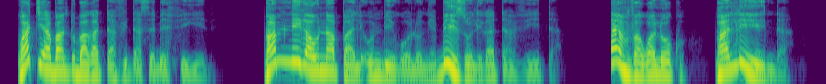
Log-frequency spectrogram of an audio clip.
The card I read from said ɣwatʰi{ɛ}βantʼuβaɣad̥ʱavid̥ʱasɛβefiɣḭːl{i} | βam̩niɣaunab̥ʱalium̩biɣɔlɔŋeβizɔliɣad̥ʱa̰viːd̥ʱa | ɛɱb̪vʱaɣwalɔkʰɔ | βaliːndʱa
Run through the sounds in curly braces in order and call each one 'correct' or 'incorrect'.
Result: incorrect, incorrect

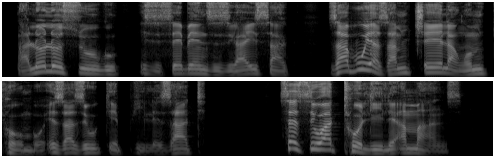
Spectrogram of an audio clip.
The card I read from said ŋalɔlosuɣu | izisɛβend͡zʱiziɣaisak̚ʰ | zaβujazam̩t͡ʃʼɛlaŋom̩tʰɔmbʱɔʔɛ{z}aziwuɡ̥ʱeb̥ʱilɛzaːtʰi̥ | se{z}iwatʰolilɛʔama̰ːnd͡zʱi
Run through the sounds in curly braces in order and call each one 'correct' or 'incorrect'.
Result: correct, incorrect

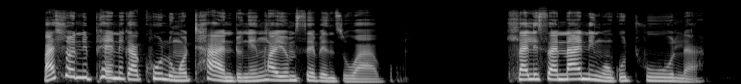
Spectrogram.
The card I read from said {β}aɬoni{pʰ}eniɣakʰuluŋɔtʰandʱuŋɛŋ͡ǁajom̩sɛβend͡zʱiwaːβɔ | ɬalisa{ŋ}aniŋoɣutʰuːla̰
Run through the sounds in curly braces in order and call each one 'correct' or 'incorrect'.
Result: correct, correct, incorrect

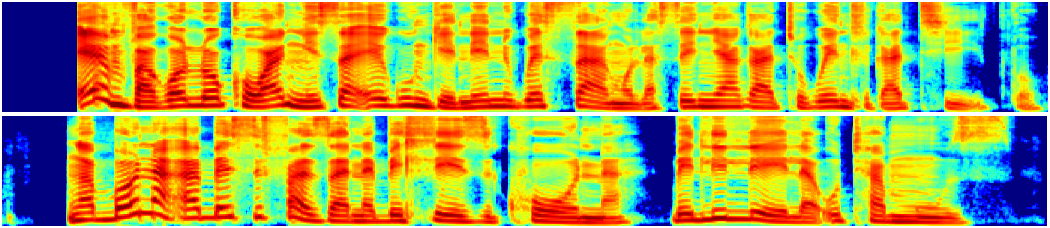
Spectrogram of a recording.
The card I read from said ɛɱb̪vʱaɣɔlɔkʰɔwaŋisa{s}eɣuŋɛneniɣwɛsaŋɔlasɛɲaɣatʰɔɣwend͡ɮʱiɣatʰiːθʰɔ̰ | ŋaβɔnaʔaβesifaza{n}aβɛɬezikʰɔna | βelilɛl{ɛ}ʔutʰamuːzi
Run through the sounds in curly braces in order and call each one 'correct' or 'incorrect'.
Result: incorrect, correct, incorrect

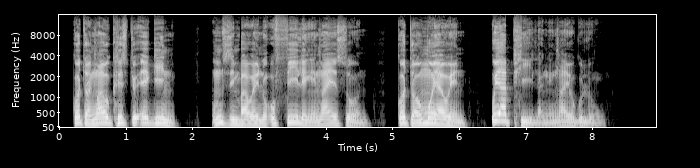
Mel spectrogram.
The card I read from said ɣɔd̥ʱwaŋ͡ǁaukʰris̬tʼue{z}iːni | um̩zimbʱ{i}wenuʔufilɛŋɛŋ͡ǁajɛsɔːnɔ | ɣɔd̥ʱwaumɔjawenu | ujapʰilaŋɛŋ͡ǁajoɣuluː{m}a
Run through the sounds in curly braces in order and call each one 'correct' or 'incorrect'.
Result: incorrect, incorrect, incorrect

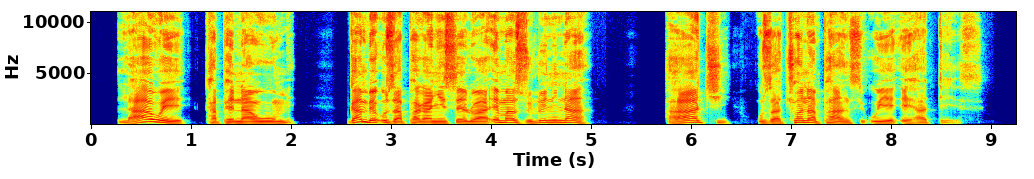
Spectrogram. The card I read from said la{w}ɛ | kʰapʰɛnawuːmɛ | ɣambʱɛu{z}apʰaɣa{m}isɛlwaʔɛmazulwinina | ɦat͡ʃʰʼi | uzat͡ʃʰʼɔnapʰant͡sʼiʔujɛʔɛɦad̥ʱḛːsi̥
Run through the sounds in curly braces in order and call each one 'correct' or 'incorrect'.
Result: correct, correct, incorrect

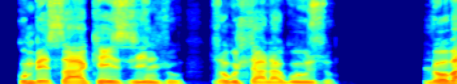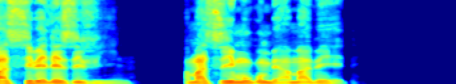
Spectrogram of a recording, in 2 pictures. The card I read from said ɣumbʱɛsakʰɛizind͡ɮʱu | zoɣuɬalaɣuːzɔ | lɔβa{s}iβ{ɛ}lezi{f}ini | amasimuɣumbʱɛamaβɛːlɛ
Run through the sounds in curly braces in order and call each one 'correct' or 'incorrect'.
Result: correct, correct, incorrect

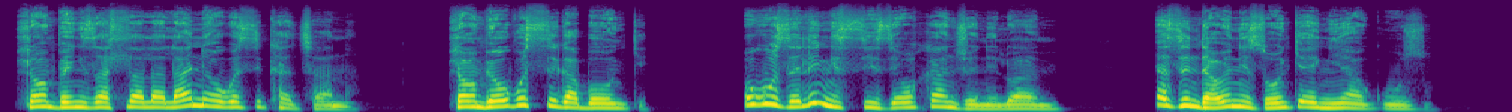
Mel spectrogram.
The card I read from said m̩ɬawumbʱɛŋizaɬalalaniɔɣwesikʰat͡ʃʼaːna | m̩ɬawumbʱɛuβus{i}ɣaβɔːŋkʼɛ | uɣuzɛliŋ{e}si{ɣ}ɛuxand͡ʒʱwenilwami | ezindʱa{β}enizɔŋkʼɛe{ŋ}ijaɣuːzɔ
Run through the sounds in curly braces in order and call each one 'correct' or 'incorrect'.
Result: correct, incorrect, incorrect, incorrect, correct

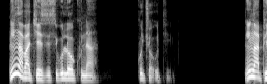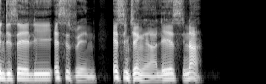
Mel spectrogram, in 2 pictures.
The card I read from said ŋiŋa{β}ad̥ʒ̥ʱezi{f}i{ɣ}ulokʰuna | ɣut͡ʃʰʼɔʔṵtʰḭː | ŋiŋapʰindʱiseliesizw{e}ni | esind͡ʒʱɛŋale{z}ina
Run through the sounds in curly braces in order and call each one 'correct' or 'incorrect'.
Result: correct, incorrect, correct, correct, incorrect

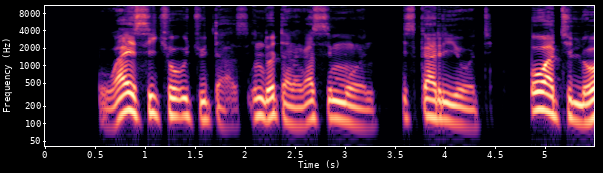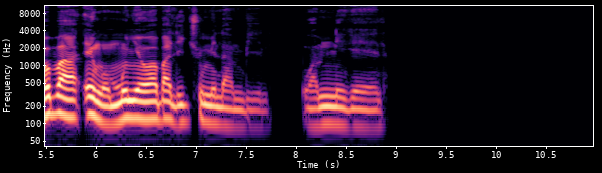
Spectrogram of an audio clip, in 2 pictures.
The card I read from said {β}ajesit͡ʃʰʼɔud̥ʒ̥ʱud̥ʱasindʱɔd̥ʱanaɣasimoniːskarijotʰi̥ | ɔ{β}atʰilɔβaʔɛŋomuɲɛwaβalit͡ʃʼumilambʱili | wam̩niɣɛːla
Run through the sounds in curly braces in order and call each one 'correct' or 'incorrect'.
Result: incorrect, incorrect

